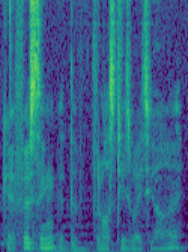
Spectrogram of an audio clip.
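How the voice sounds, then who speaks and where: A man's voice: medium pitch, fairly even intonation, fast talker. A man thinking aloud in casual commentary as he edits, muttering to himself. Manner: muttering to himself, humming and counting along. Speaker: podcast editor and host. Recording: loud music over the voice. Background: loud music, keyboard typing.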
